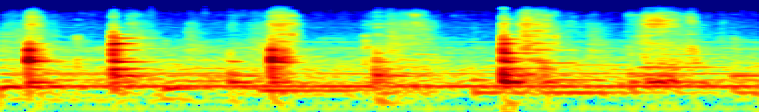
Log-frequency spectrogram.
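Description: Apples cook in a skillet, with a faint sizzle under repeated scrapes and clinks of a utensil stirring against the pan, several distinct strokes at uneven intervals, close and fairly quiet.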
